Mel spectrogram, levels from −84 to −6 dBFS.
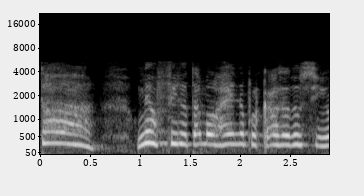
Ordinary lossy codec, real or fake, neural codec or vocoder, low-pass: none; fake; codec, 16 kHz, 8 kbps, FreqCodec, larger model; 5.4 kHz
